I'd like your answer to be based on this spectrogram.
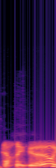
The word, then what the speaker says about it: Périgueux: Périgueux, yeah, that's perfect.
